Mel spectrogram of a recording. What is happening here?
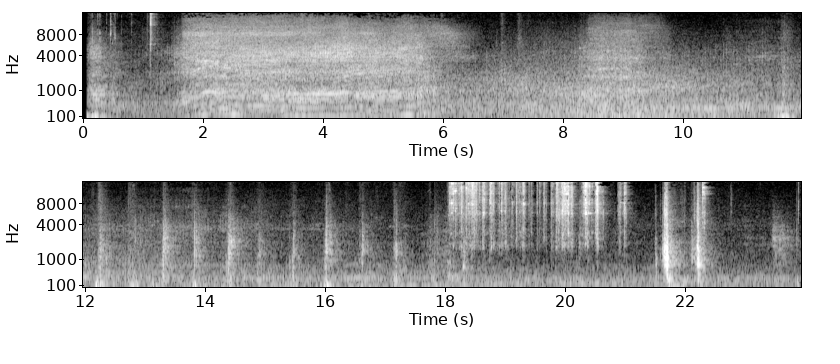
A chainsaw is running. I walk across the room, pick up the keys, and open the door.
